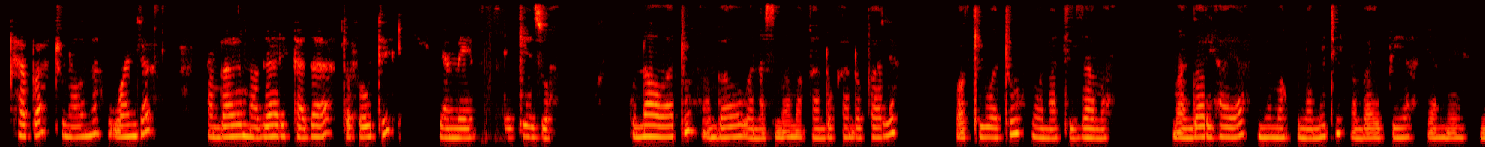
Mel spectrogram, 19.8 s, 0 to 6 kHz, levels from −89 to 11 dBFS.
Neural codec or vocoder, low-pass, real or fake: none; 5.4 kHz; real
